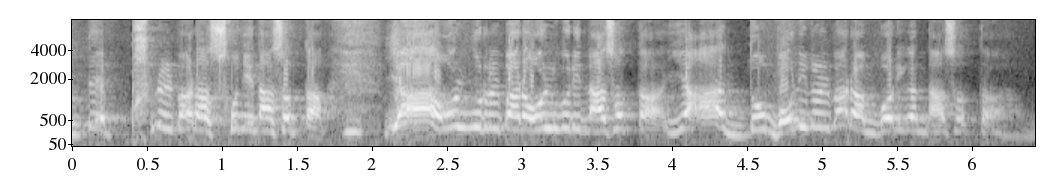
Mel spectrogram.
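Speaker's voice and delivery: high, laughing cries of joy; joyful shouting. Retold or imitated. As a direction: shout it out like a healed man overjoyed. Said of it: "막 소리소리 지른 겁니다". (기뻐서 웃으며 높게 외치는 목소리)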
